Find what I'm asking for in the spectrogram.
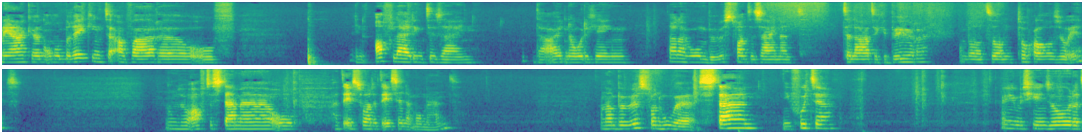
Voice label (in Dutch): Loop 12 min adem 16 min meditatie; mindfulness; Loop- & Ademmeditatie (16 min)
